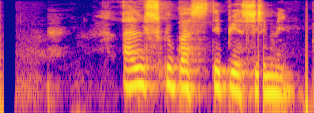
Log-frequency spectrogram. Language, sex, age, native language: Icelandic, male, 9, Icelandic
